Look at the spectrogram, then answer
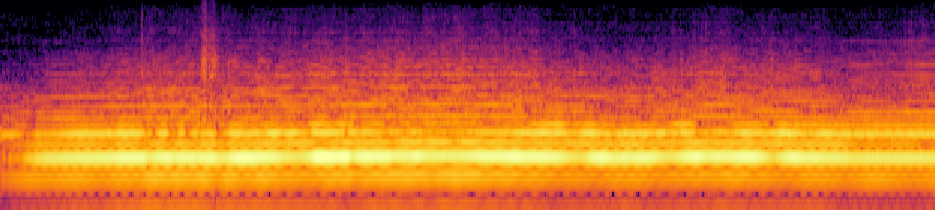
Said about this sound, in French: Et la vielle, c'est un instrument qu'on tient sur le ventre on a vraiment tout le corps qui fait caisse de résonance.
